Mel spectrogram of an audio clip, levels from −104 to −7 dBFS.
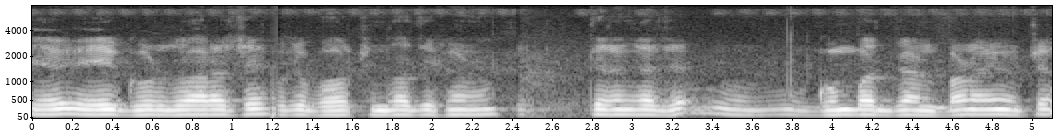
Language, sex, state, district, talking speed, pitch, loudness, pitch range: Garhwali, male, Uttarakhand, Tehri Garhwal, 175 wpm, 125 Hz, -16 LUFS, 120-125 Hz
